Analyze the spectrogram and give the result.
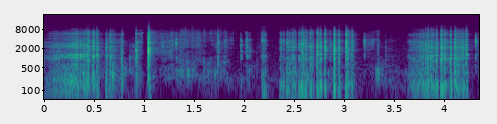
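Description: A solid, dry, cream-colored rectangular bar of soap held in the hand is scraped with a utility knife blade, shaving off fine curls. The result is a series of dry, crisp scraping and crunching strokes, bright and papery, with short gaps between bursts of shaving.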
